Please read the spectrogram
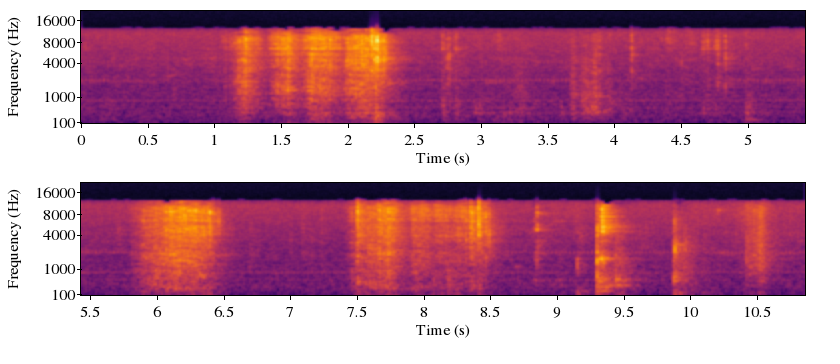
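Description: Several short bursts of scraping and rubbing, each lasting about half a second to a second, with a sharp knock near the end.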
